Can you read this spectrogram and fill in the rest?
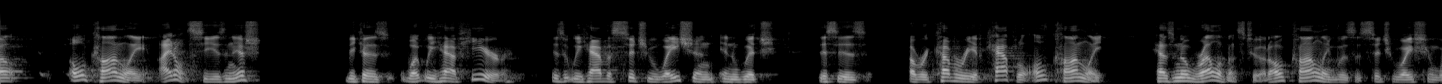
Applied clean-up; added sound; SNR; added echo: neural mask model Resemble Enhance denoiser.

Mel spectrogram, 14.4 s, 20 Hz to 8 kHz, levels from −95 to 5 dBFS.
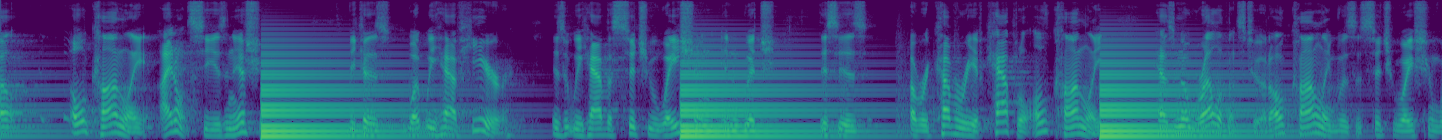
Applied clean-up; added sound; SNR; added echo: none; Piano; -4 dB; none.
